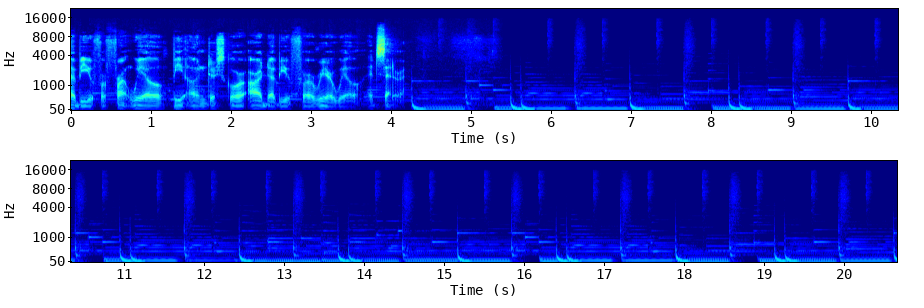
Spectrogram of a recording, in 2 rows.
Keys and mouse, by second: 0.7 click, 2.6 click, 3.4-7.9 drag, 6.1 o, 8.3 click, 8.6 click, 9.8 click, 10.0-11.3 drag, 10.7 e, 11.6 click, 11.8-13.4 drag, 13.5 middle click, 14.1-15.4 drag, 15.5 click, 15.8 click, 16.9 click, 17.3 click, 18.4 click.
